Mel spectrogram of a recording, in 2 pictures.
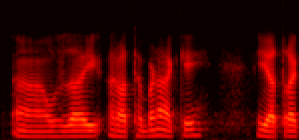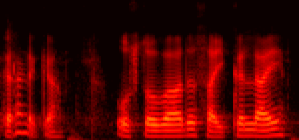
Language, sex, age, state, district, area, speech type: Punjabi, male, 18-30, Punjab, Rupnagar, urban, spontaneous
